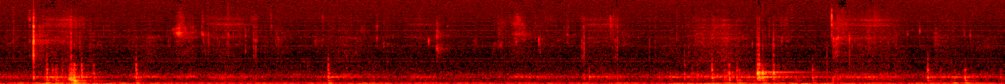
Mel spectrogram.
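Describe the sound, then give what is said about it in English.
Quiet chewing of communion bread during a communion service: soft irregular crunches and moist squishy mouth sounds scattered over about fifteen seconds, with no one talking. “Let's all partake of the body.”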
